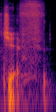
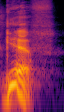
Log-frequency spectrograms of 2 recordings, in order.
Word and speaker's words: GIF: no phonetic sense whatever there's no phonetic reason for it to be a hard G no it's not it's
